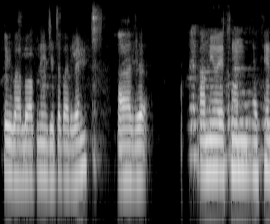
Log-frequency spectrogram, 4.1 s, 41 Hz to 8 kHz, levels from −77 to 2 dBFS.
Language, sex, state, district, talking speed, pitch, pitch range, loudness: Bengali, male, West Bengal, Dakshin Dinajpur, 135 wpm, 140 Hz, 130-150 Hz, -18 LUFS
